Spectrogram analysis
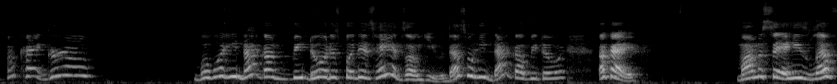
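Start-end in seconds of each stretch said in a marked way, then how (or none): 0.1-6.4 high-pitched sass, mostly fast; sassy. Real, not acted. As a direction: back her up with attitude. Siding with mom against stepdad.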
